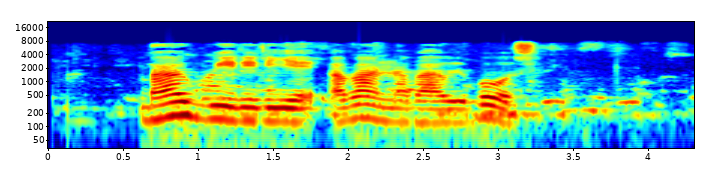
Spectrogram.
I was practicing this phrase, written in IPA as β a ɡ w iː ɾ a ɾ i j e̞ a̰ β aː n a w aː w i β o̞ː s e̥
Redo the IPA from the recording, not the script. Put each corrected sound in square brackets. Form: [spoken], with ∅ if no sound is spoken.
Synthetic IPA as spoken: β a ɡ w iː ɾ [i] ɾ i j e̞ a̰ β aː n a [β] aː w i β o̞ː s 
